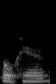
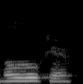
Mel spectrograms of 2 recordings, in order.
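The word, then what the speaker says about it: בֹּקֶר: And indeed, in the coffin has that accent over that first of the two syllables of the word Boker. So Boker, not Boker, but Boker, Boker Tov, good morning.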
